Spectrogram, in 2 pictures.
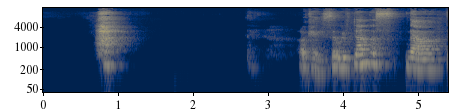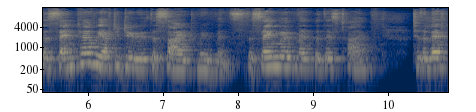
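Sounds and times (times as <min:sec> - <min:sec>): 
forceful breathy exhale while rolling up during an exercise: 0:00.7 - 0:01.2
speech: 0:03.4 - 0:10.7.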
